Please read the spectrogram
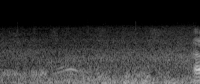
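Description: Steady wind noise on the microphone, mixed with small surf waves washing onto the beach.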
